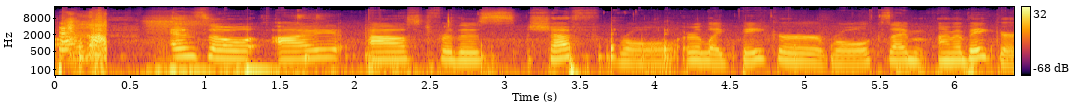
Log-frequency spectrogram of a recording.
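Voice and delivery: ordinary talk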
